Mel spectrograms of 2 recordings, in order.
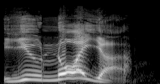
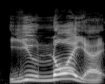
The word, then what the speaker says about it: eunoia: A-E-I-O-U. – Well, it's a word, though. – Oh, okay. Oh, sorry. – It's pronounced Unoya. Unoya. It is spelled. – You annoy me. – Yeah. Hey. That's a nice way of putting it. It's spelled E U N O I A.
